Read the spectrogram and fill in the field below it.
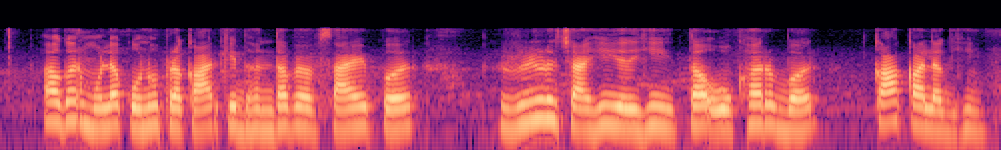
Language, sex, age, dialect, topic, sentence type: Chhattisgarhi, female, 18-24, Western/Budati/Khatahi, banking, question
